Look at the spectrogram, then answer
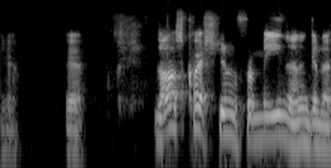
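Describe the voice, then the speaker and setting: With a British accent, a man speaks with ordinary pitch variation. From Britain. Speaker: business school executive and interviewer. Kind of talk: interview conversation. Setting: video call.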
